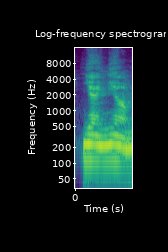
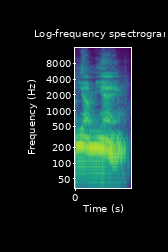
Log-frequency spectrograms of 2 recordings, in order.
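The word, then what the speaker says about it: Yangnyeom: I pronounced it wrong it's Yang yum not yum Yang I think I did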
